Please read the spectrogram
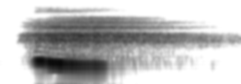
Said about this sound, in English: Take a slow, deep breath in. And an even slower exhale out.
